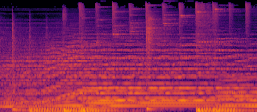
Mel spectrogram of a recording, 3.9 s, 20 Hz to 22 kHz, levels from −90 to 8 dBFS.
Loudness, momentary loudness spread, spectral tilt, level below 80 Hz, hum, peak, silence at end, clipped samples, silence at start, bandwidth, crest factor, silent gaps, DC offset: -22 LUFS; 5 LU; -5 dB/octave; -30 dBFS; none; -6 dBFS; 0 s; under 0.1%; 0 s; over 20 kHz; 16 dB; none; under 0.1%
